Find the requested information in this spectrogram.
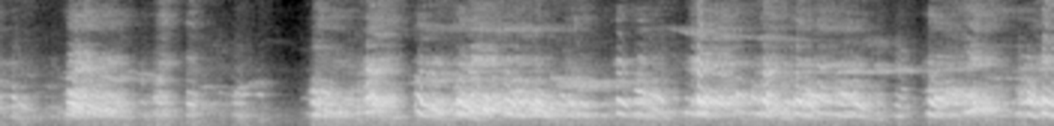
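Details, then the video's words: Crows in a natural setting give a rough, grating chorus of squawking caws. A short lull near the start is followed by steady overlapping calls. "The Sound of Crow In Nature"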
